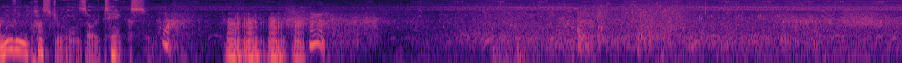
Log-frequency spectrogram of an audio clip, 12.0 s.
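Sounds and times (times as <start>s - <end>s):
water sloshing and splashing: 4.4s - 12.0s.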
